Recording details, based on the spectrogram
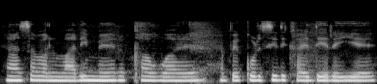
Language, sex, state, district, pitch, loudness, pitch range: Hindi, female, Uttar Pradesh, Lalitpur, 185 Hz, -12 LUFS, 180-190 Hz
